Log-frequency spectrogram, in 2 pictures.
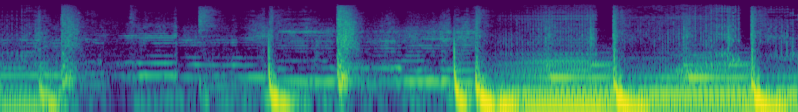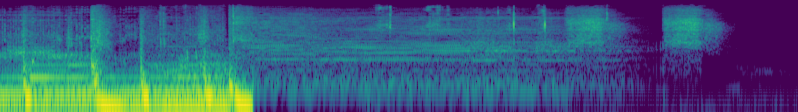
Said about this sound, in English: We're going to go to Hair by Michael, a hairdressing salon that I used to get my hair cut from way, way back in the day.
